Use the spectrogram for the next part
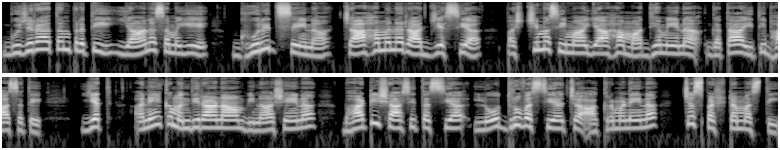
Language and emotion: Sanskrit, neutral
